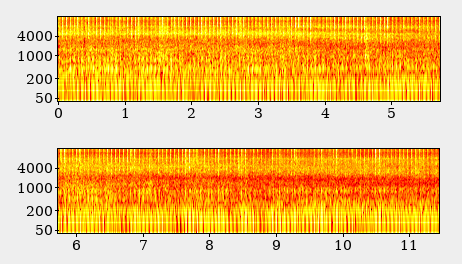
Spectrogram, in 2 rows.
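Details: Speedex 1630 garden tractor with a new carburetor and the old head gasket reused: a single cylinder chugging at three to four beats a second with a lumpy, uneven rhythm at steady speed, running rough.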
